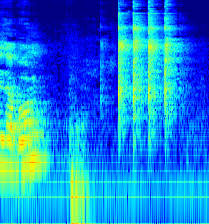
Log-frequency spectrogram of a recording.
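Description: A low thump, then a quick run of sharp clinks about a second in: a spoon knocking against a small bowl.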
